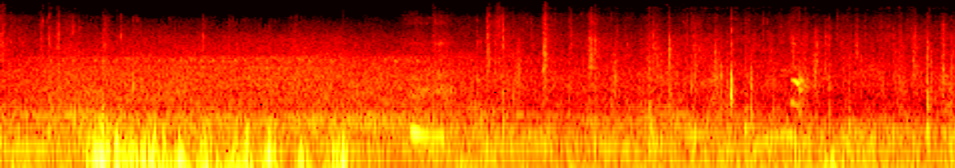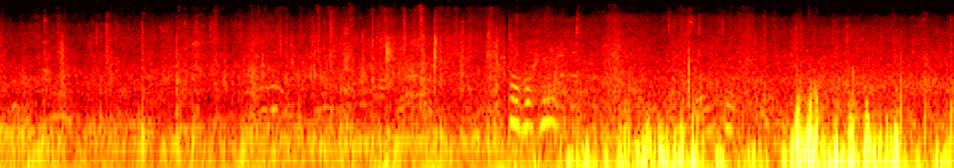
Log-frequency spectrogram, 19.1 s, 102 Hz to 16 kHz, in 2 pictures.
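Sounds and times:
faint voices: 4.0s - 17.6s.

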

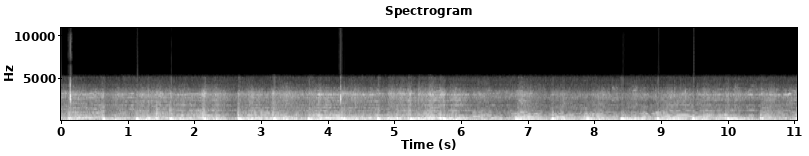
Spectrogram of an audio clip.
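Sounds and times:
brass band playing: 0.0s - 11.0s.

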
